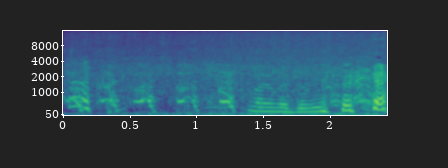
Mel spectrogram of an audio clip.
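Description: Men talking in short, broken phrases, with a longer drawn-out vowel near the end; speech only.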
